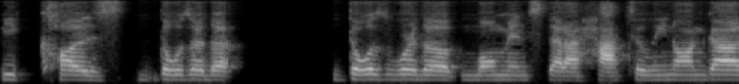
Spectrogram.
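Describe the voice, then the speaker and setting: With a Korean accent, the voice carries a dark, mellow tone. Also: woman. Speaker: motivational speaker. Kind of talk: interview. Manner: animated.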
